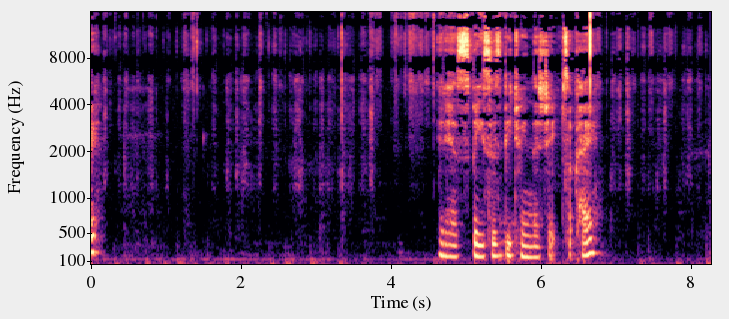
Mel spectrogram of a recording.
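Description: A felt marker squeaks and scratches across paper.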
